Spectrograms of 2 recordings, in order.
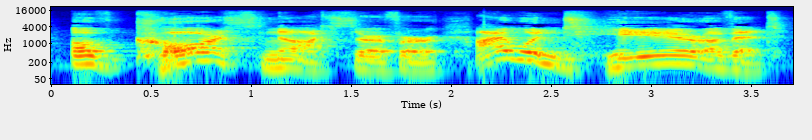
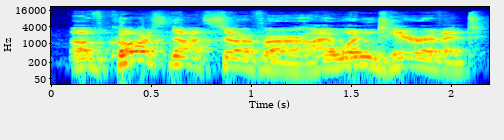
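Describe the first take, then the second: First: Certain words are given weird heavy emphasis. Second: It is read without heavy word emphasis.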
